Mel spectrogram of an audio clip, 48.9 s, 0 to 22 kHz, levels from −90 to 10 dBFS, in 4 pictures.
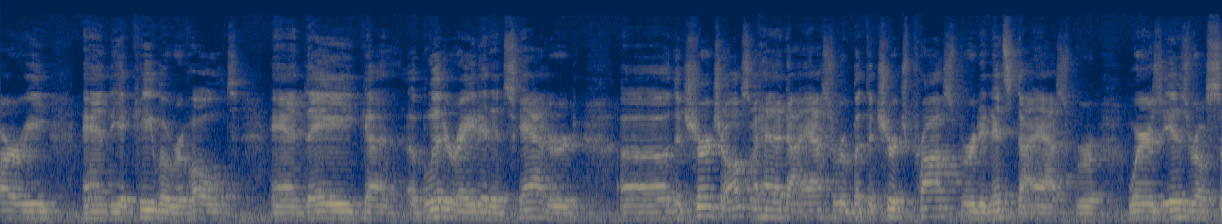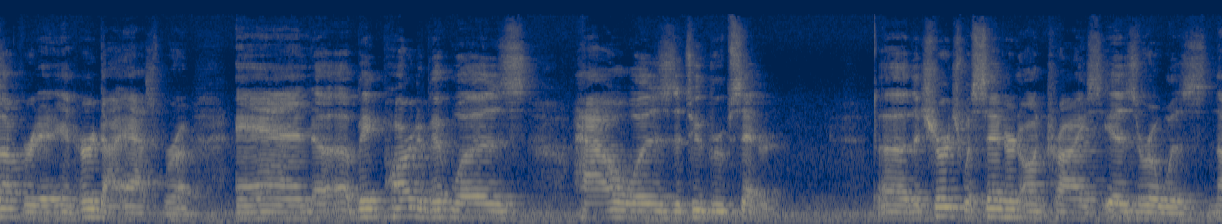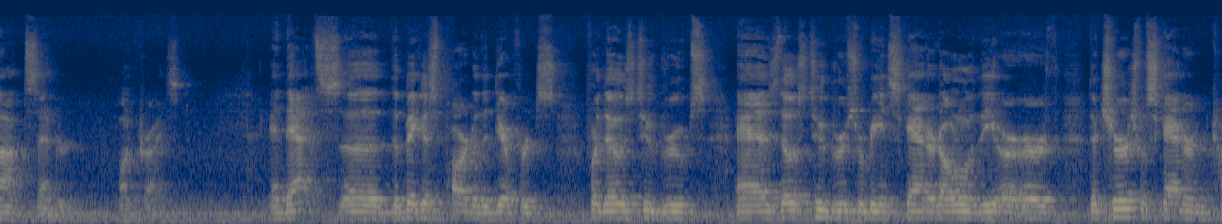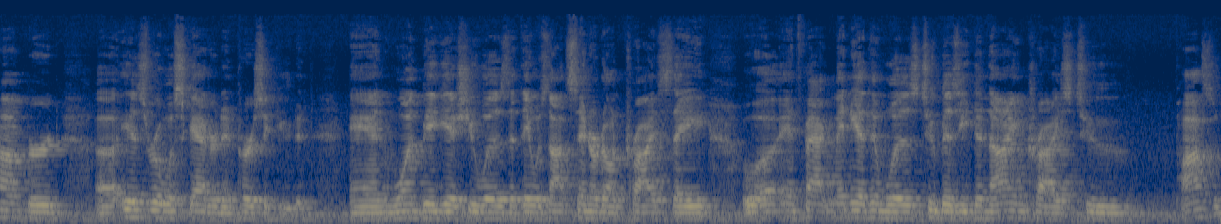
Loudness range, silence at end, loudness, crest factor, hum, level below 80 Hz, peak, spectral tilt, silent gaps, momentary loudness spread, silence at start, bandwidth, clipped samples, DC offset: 3 LU; 0 s; -32 LUFS; 16 dB; none; -56 dBFS; -16 dBFS; -4.5 dB/octave; none; 11 LU; 0 s; 17 kHz; under 0.1%; under 0.1%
